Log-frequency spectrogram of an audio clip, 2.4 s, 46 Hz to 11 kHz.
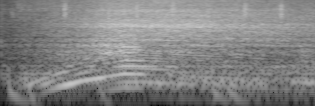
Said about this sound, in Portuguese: Então eu acho que é a hora de a gente fazer esse motor 6 cilindros rugir.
